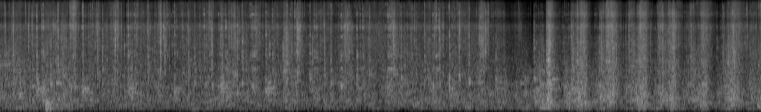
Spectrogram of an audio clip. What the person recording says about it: You can hear all the screws in there. They're working.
